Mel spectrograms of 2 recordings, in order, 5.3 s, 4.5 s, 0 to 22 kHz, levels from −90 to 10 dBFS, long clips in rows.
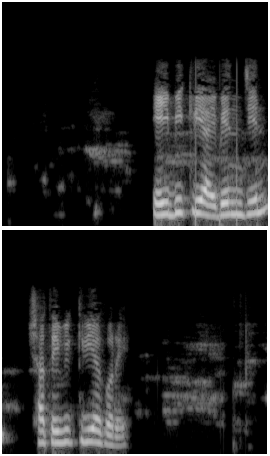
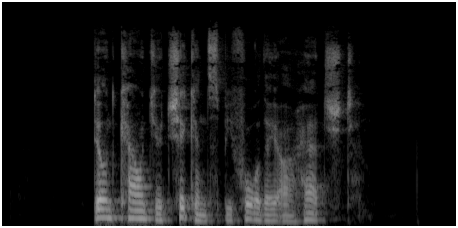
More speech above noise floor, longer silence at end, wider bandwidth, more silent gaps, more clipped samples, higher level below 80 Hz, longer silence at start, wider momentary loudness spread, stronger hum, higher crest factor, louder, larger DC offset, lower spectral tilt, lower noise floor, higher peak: second, 44 dB vs 51 dB; first, 1.45 s vs 1.05 s; second, 7.4 kHz vs 15 kHz; neither; neither; first, -56 dBFS vs -72 dBFS; first, 1.5 s vs 0.9 s; first, 10 LU vs 7 LU; neither; about the same, 20 dB vs 20 dB; first, -18 LUFS vs -35 LUFS; neither; first, -6 dB/octave vs -4 dB/octave; second, -61 dBFS vs -87 dBFS; first, -2 dBFS vs -18 dBFS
